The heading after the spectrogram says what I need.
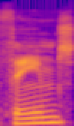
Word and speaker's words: Thames: Thames?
